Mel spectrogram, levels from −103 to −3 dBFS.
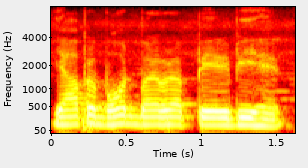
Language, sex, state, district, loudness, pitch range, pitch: Hindi, male, Arunachal Pradesh, Lower Dibang Valley, -11 LUFS, 130-140 Hz, 135 Hz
